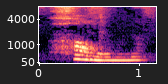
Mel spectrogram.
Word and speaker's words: home: Network Harry ran home home is one of those words where the silent e on the end of the word is bossy when it says oh you say you're me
